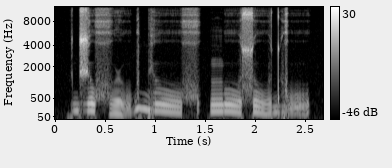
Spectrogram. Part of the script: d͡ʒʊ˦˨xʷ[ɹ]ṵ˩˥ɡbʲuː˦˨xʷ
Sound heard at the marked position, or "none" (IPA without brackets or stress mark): ɹ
